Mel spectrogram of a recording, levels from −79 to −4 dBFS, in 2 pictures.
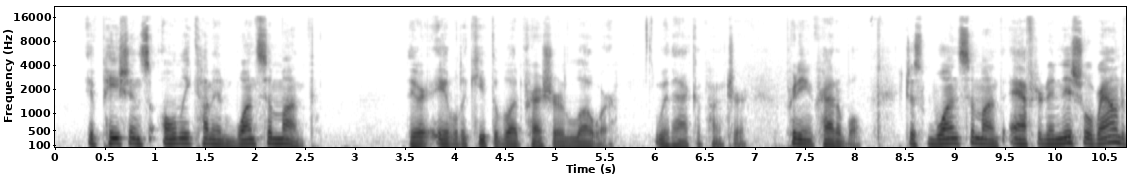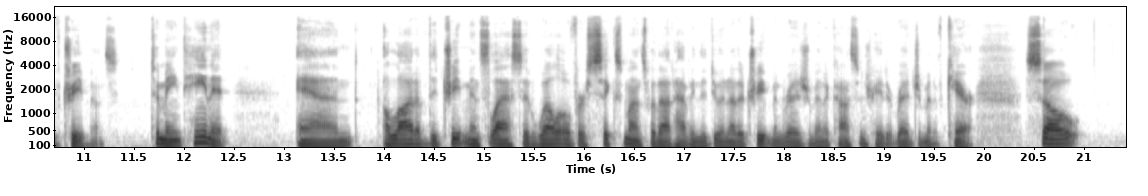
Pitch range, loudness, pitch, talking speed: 110-135 Hz, -26 LUFS, 115 Hz, 160 wpm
